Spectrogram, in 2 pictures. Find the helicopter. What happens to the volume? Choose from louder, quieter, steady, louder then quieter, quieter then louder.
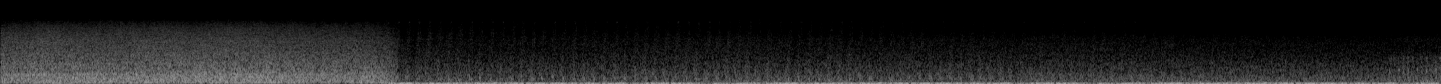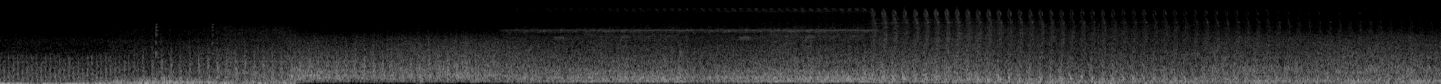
louder.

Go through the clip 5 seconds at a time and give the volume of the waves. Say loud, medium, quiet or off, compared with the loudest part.
loud, quiet, quiet, medium, medium, medium.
